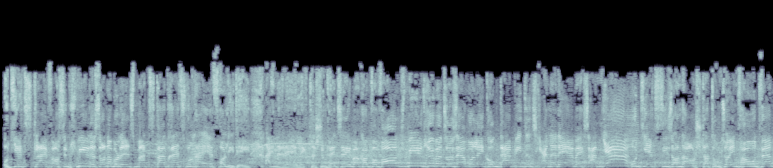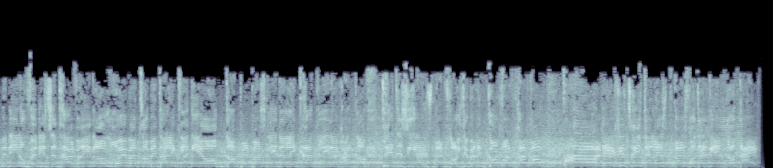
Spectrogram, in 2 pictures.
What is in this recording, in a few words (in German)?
Funkspot, sprecher radiowerbung; Mazda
